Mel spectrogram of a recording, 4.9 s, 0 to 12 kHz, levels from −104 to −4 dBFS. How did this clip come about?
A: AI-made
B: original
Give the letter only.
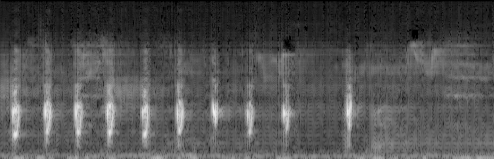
A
